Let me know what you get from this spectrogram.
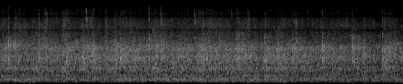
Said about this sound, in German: Ich denke, den Applaus hat die Höfels sich sicherlich auch verdient.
